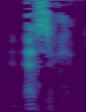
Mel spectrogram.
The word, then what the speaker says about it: Connecticut: Why is there that T in Connecticut that nobody, that C rather, in the middle of Connecticut that nobody pronounces? – Connecticut.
